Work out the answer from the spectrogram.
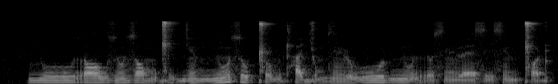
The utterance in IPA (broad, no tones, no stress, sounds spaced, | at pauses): ʎ uː r ɔː w z ũ z ɔ m ɡ͡ǁ ɪ ɟ ẽ m ɲ ũ s u ǁ o m ʈʰ a ɟ o m z ẽ ɭ uː ɖ ɲ ũ r ʊ s ẽ ɭ ɛ z i s ẽ m ǁ ɔ ɖ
